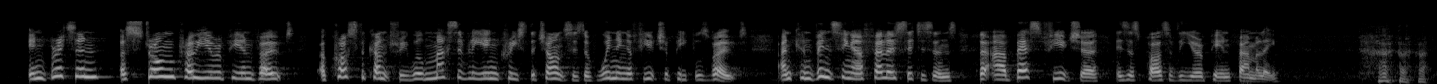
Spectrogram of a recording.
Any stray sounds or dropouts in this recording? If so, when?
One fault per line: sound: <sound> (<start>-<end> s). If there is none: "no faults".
sound: laugh (13.6-14.3 s)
